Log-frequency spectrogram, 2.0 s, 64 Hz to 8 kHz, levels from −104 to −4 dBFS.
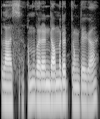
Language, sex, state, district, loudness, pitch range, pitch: Wancho, male, Arunachal Pradesh, Longding, -19 LUFS, 120-130 Hz, 130 Hz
